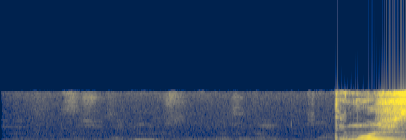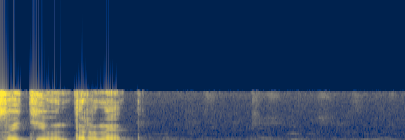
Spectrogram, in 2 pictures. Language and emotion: Russian, angry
